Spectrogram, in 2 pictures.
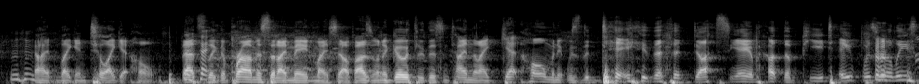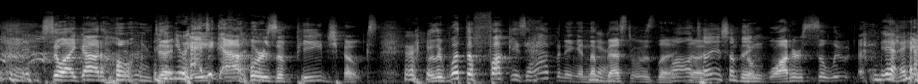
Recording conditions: live audience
